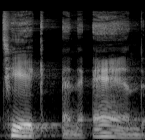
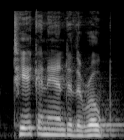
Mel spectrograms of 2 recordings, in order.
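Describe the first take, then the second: First: Slow, spaced-out command; insistent repeated order. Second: Raised, louder command; bossy order. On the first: Girl repeating her order to a boy who refused, insistent. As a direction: spell the order out slowly. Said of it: "I said". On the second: Girl ordering a boy onto the rope, bossy. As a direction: order it briskly from the start. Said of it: "Bridge orders". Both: Acted.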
